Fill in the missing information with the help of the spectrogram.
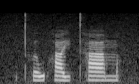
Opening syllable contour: rising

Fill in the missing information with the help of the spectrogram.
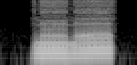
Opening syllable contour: low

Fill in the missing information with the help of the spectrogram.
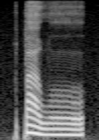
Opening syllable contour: falling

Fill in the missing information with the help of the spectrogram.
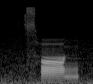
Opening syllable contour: low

